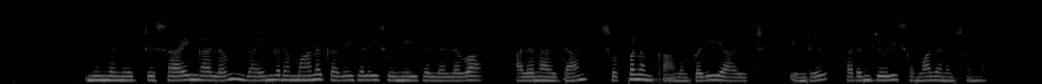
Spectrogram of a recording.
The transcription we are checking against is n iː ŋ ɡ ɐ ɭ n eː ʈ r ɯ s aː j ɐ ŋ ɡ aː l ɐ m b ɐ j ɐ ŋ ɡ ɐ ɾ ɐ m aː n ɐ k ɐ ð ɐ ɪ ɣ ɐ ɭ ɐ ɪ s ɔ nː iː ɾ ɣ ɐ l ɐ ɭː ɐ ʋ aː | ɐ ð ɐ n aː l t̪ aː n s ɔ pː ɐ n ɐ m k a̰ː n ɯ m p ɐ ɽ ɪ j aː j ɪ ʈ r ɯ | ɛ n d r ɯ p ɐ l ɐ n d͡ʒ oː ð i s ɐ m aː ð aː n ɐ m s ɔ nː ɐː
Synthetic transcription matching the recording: n iː ŋ ɡ ɐ ɭ n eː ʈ r ɯ s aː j ɐ ŋ ɡ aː l ɐ m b ɐ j ɐ ŋ ɡ ɐ ɾ ɐ m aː n ɐ k ɐ ð ɐ ɪ ɣ ɐ ɭ ɐ ɪ s ɔ nː iː ɾ ɣ ɐ ɭ ɐ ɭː ɐ ʋ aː | ɐ ð ɐ n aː l t̪ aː n s ɔ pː ɐ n ɐ m k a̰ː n ɯ m p ɐ ɽ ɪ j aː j ɪ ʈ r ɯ | ɛ n d r ɯ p ɐ ɾ ɐ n d͡ʒ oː ð i s ɐ m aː ð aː n ɐ m s ɔ nː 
